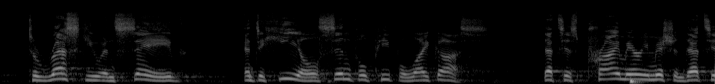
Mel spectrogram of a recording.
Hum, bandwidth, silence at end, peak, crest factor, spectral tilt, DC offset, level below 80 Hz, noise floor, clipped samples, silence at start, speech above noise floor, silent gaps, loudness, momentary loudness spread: none; 15.5 kHz; 0 s; -20 dBFS; 18 dB; -4.5 dB/octave; under 0.1%; -78 dBFS; -71 dBFS; under 0.1%; 0.3 s; 32 dB; none; -39 LUFS; 10 LU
